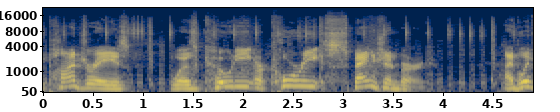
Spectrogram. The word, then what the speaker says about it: Spangenberg: to from the Padre's was Cody or Corey spangenberg I believe it's pronounced spangenberg I'm pretty sure it's not spangenberg it's spangenberg so 76 overall 28 years old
